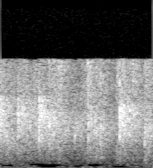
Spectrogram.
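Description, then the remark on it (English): A crowd claps for Jesus during a sermon, a dense, continuous patter of many hands, fairly steady and moderately loud, filling the short moment with no talking over it. “Clap your two hands for Jesus.”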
